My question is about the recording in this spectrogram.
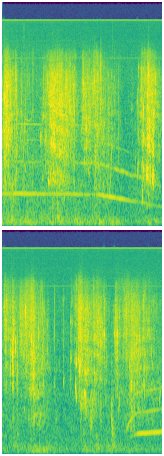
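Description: A small boat pushed through a reed bed: rhythmic swishing of reeds and water about once a second. Under it runs a long sustained tone that slowly falls in pitch, and a new tone comes in near the end.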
